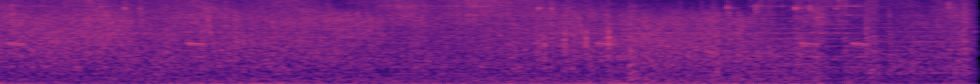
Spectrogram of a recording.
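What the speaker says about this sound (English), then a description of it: "Uh-oh, but it's the auto-fire nuke." A huge rumbling nuke explosion in the real-time strategy game Homeworld: Deserts of Kharak, heard as a loud, sustained, low roar that swells and holds for several seconds before easing off slightly.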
